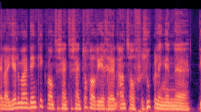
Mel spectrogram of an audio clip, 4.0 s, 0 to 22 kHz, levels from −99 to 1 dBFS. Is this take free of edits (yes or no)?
no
